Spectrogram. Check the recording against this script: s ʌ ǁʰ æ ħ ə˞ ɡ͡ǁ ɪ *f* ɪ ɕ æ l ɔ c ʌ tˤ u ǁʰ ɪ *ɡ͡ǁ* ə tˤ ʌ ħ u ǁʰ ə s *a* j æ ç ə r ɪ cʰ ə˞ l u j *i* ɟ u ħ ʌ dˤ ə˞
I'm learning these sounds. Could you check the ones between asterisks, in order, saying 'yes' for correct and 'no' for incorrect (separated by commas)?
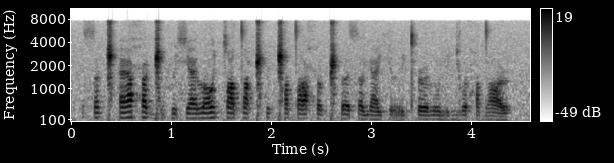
yes, no, no, no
